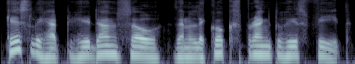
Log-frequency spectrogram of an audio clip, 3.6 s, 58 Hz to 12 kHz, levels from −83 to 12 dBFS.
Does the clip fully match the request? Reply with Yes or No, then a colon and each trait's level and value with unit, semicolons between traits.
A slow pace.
No: average, 185 wpm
